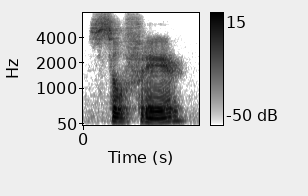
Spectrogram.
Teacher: you can hear the closed vowel in the infinitive sofrer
